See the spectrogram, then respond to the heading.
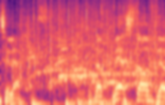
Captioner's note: audience clapping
